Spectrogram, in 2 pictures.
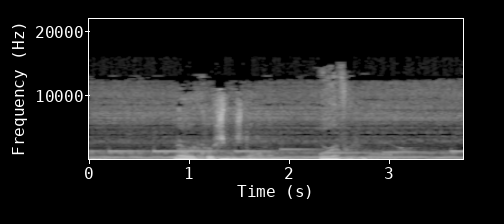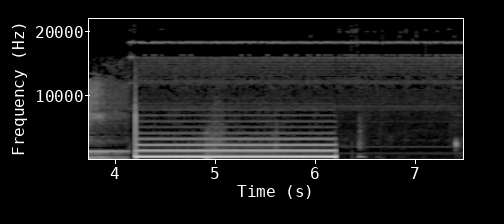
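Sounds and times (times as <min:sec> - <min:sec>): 
speech: 0:00.9 - 0:02.8
electronic telephone ring tone of an unanswered call: 0:04.2 - 0:06.3.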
